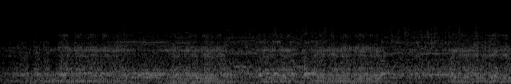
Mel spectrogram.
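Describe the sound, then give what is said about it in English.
An automatic weather chart recorder used by forecasters runs steadily. Its computer-driven pens move back and forth as the chart moves up and down, drawing lines of equal pressure. It makes a continuous mechanical whirring and faint scratching, a busy, even hum with no pauses and no voices. “This is a chart being drawn automatically.”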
